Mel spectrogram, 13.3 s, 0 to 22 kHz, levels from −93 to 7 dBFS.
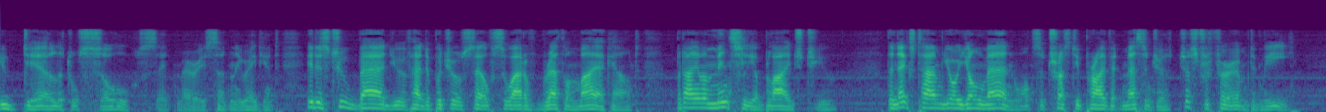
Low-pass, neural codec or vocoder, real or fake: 7.2 kHz; none; real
